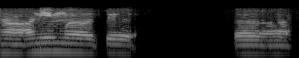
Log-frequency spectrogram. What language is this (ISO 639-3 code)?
mar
